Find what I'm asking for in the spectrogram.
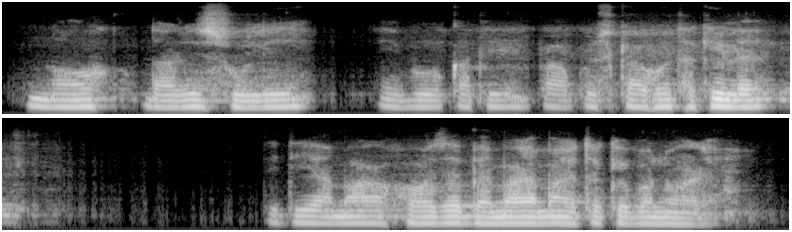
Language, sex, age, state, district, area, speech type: Assamese, male, 30-45, Assam, Majuli, urban, spontaneous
